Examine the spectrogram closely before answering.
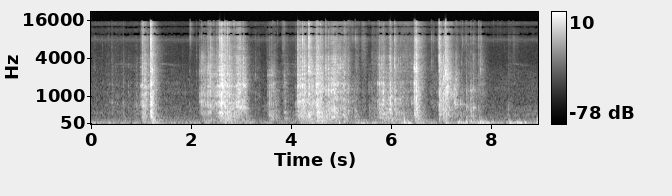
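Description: Irregular bursts of knocking, scraping and rattling, with a sharp knock about a second in.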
